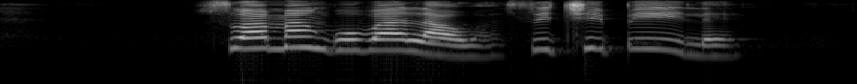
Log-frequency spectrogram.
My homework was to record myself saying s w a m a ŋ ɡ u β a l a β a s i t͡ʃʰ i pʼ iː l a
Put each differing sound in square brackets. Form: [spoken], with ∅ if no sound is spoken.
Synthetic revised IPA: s w a m a ŋ ɡ u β a l a [w] a s i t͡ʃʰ i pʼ iː l [ɛ]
